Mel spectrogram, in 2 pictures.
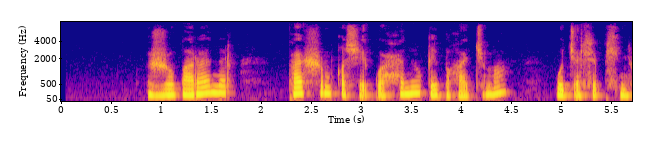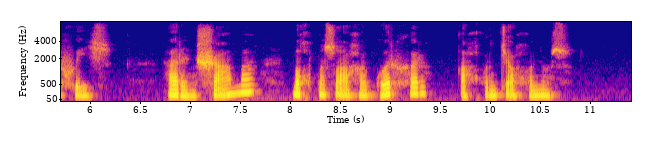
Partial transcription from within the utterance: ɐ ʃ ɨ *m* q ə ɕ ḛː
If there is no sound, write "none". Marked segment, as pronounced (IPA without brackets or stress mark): m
